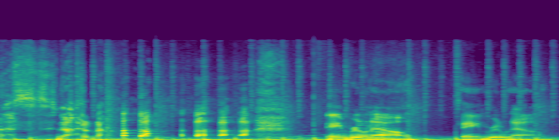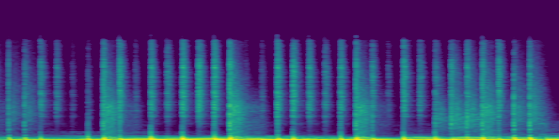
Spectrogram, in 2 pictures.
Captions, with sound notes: (laughing) Ain't brittle now, ain't brittle now.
